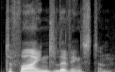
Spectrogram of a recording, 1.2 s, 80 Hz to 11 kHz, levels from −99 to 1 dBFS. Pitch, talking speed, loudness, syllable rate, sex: 105 Hz, 155 wpm, -17 LUFS, 5.4 syllables/s, male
